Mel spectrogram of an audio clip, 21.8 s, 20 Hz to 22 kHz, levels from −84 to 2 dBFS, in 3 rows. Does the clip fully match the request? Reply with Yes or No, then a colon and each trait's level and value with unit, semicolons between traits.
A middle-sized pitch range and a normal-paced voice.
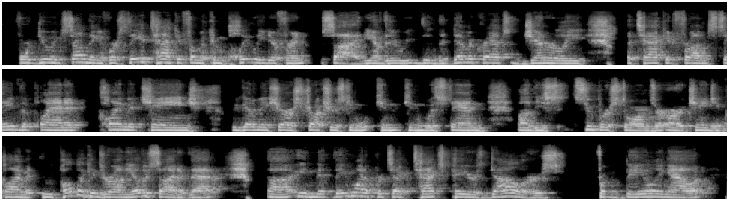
Yes: average, 3.3 semitones; average, 190 wpm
